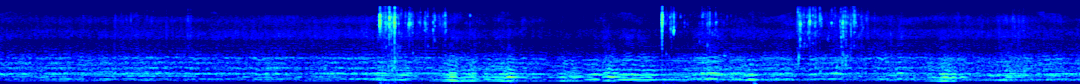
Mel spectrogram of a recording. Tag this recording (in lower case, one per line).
etc. buzzing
